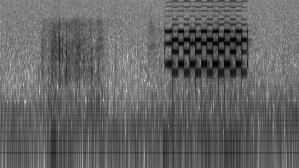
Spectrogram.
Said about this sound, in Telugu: సత్య ఫోన్ చేశాడండి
